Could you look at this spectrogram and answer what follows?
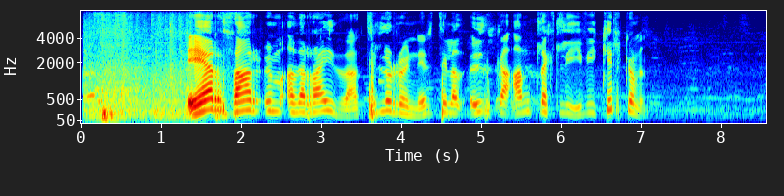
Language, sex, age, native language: Icelandic, male, 20-29, Icelandic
